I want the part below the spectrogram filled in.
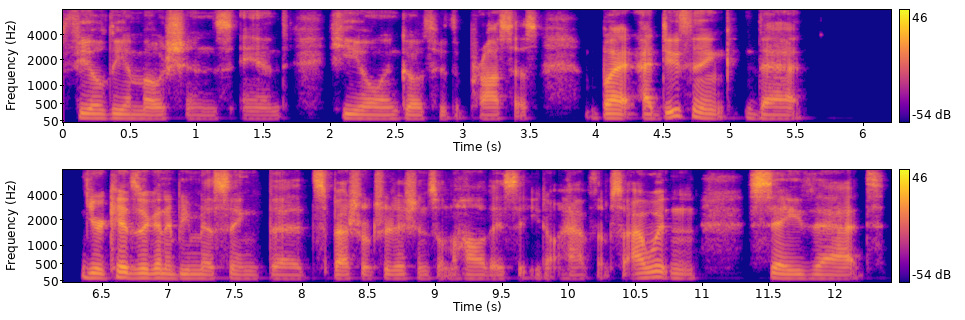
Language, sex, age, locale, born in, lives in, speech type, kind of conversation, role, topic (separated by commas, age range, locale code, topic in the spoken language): English, male, 20-24, en-US, United States, United States, conversation, advice, advisor, How can I cope with loneliness during holidays?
